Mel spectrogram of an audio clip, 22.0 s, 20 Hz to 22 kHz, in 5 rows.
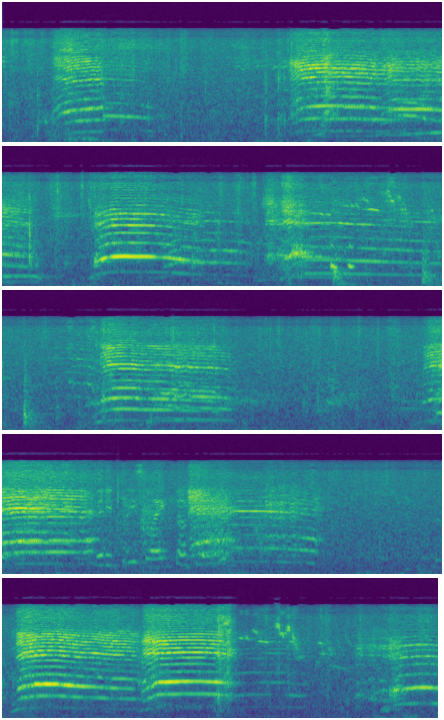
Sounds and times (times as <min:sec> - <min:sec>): Livestock, farm animals, working animals: 0:00.0 - 0:21.9.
